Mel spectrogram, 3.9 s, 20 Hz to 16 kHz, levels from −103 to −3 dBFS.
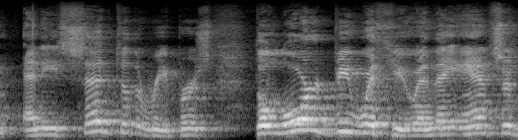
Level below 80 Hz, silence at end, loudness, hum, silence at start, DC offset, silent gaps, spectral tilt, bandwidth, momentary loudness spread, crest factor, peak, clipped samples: -68 dBFS; 0 s; -24 LUFS; none; 0 s; under 0.1%; none; -4.5 dB/octave; 13.5 kHz; 11 LU; 18 dB; -6 dBFS; under 0.1%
